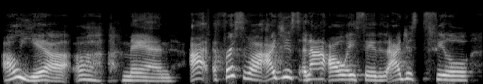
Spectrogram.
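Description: Brief: woman podcast guest, animated storyteller, close dry mic, mid-range pitch. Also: moderate pace, no echo. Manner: animated, acts out quoted voices, frequent "like" and "you know". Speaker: podcast guest, photographer and nonprofit founder. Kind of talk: candid conversational storytelling.

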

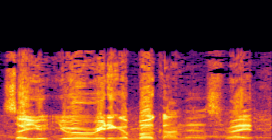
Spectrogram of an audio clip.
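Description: A man's voice: a little high, animated, a little fast. Guy hosting a chill podcast at a bar, keeps restarting, lots of crowd chatter around. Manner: hesitant, restarts often, laughs a lot. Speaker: podcast host. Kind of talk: casual chat. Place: outdoor market bar, crowded. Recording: loud crowd noise around.

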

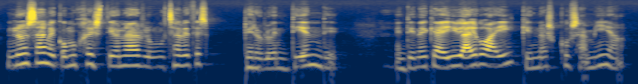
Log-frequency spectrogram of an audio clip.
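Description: A woman, a podcast guest talking openly and reflectively, with frequent fillers and soft laughs. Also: medium pitch, fairly even intonation, normal speed. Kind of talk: candid conversational interview.

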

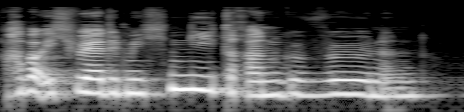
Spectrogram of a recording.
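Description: An agitated young girl in an audiobook, as a woman reader puts her on. Her voice rides high and pushes hard, pleading and tearful. The lines come out strained and urgent. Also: steady tone, moderate pace, mellow, lightly acted. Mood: distressed. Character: upset, tearful girl caring for farm animals.

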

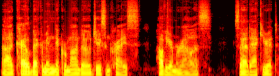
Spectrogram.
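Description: A man's voice: on the low side, flat delivery, moderate pace, dry recording, studio quality. A man hosting a casual podcast chat, playful and jokey as he steers the topics. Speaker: podcast host.

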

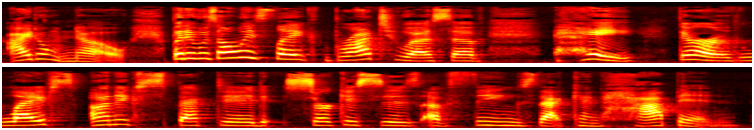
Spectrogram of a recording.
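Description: A woman in her forties hosting a podcast, telling a personal story in a quick, animated, self-mocking way, a little out of breath. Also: mid-range voice. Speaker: podcast host. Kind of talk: personal monologue.

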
